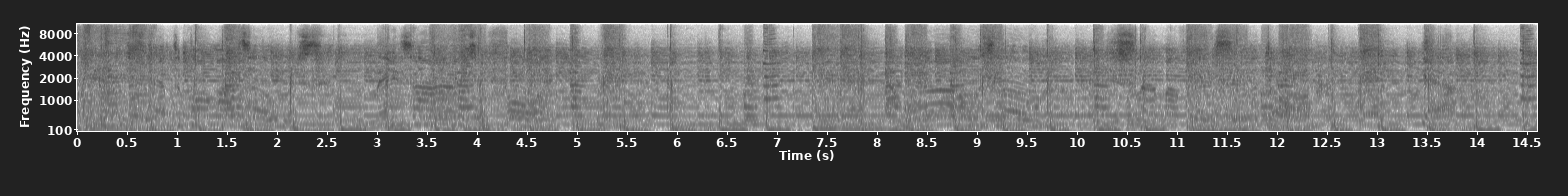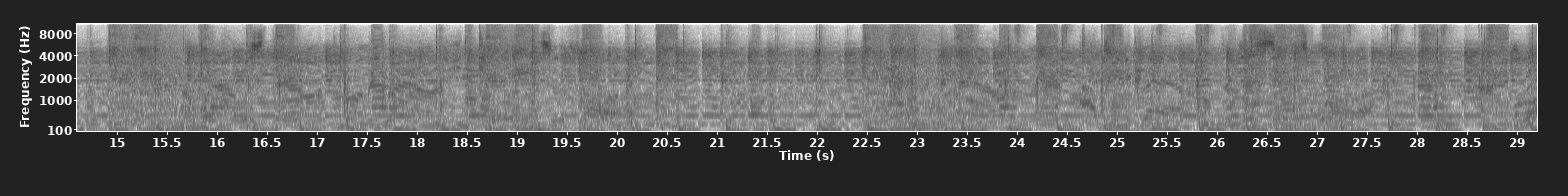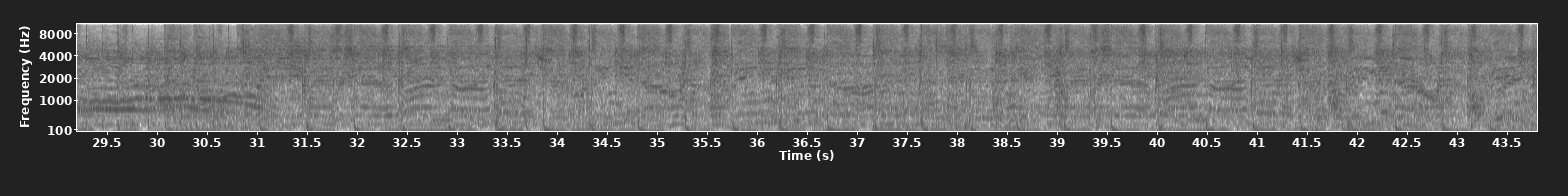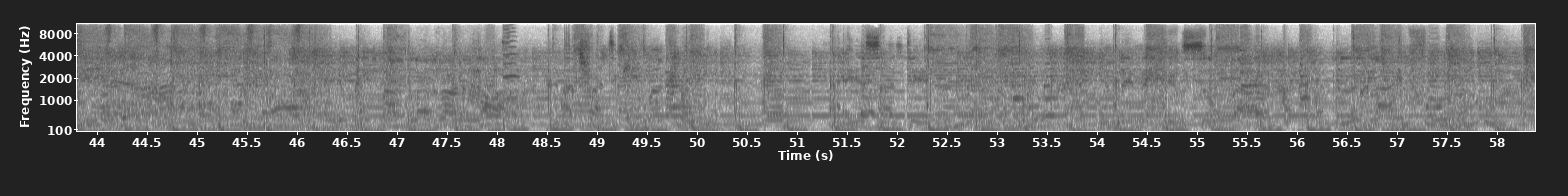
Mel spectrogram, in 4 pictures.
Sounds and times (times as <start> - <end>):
Music: 0.0 - 58.3.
